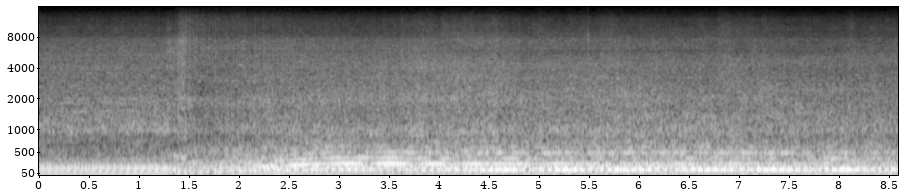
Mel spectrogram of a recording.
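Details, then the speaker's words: Bad Boy Maverick zero-turn, Kohler Confidant V-twin, after new ignition coil fixing one-cylinder low-power fault, new deck belt, cutting thick grass; briefly pulls down then recovers to steady even drone – normal running under load. "we're good the belt track good and everything nothing feels like it got hot or anything can usually tell if you grab that belt and it's real hot that it's not tracking correctly the motor run good"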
